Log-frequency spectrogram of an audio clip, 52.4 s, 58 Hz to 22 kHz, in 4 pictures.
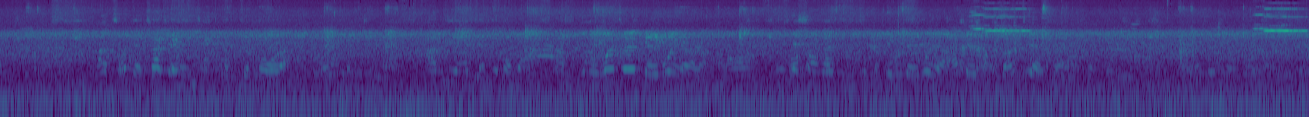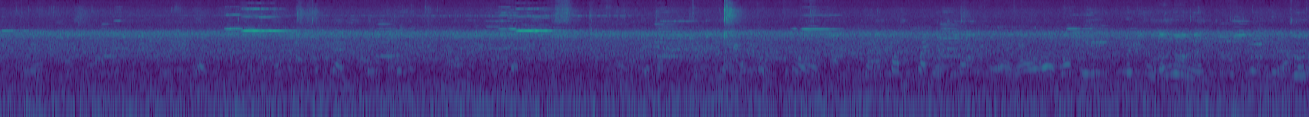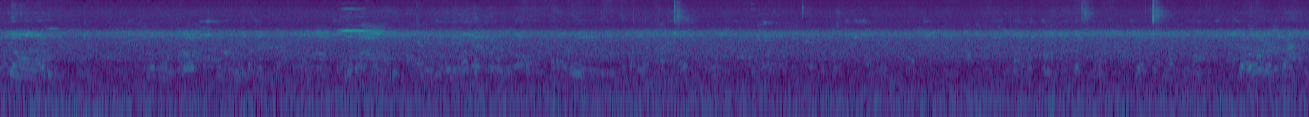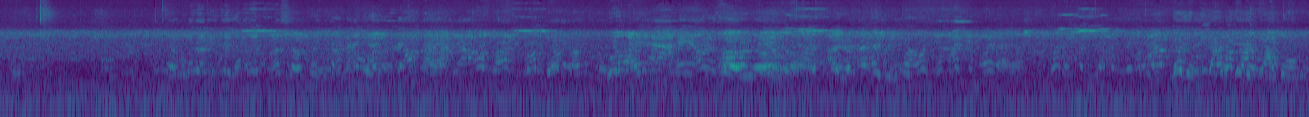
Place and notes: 水萍塭公園, Tainan City - Old man and swing
in the Park, Old man chatting, Children play area, swing sound
Tainan City, Taiwan, 18 February 2017, 15:21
